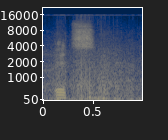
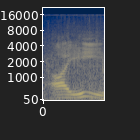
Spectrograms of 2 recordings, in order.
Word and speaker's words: Ai: I keep wanting to say Ai because it's spelled AI, and it seems to me that it should be Ai, but it's not. It's I. It's I.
